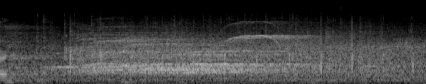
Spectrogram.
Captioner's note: audience cheering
